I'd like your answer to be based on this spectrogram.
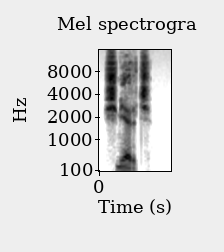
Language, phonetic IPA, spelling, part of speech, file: Polish, [ɕmʲjɛrʲt͡ɕ], śmierć, noun, Pl-śmierć.ogg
